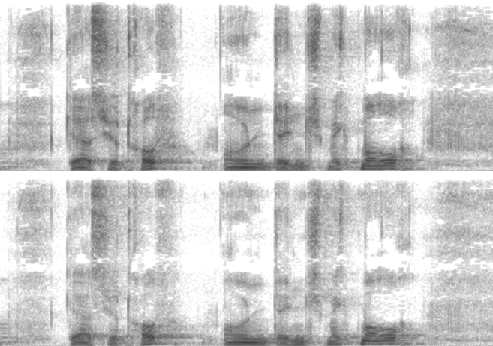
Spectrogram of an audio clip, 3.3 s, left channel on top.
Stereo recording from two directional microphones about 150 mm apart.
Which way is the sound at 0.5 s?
30° right (ahead or behind).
